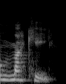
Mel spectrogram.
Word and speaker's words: McKee: Have I pronounced that right? Is it McKee or McKee?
